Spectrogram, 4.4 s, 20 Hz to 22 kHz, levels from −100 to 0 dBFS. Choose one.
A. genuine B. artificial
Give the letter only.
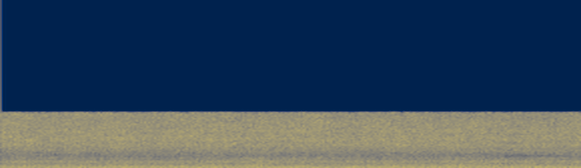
A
